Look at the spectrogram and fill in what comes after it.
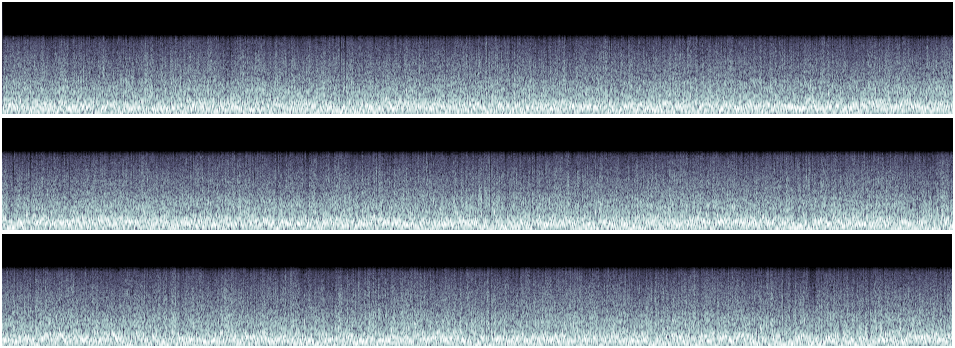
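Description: Daytime fireworks barrage: aerial firecrackers and shells exploding so densely that the bangs merge into one loud, continuous roar with no pauses.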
